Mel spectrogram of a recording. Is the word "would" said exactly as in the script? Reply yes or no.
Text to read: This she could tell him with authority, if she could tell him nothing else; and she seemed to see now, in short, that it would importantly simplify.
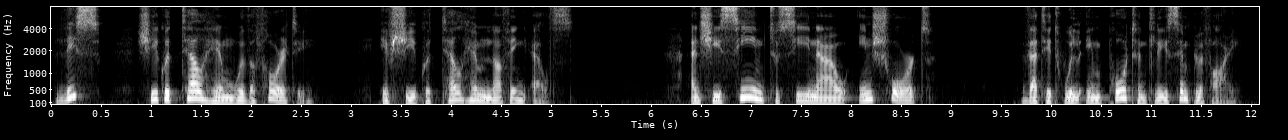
no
